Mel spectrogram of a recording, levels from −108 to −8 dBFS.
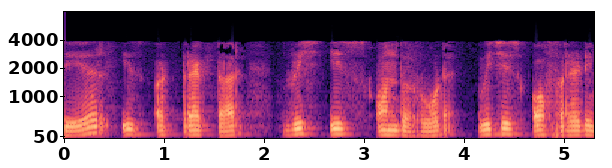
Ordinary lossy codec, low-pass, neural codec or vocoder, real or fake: AAC, 16 kbps; 7.2 kHz; none; real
